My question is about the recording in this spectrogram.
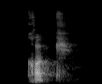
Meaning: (noun) synonym of croque-monsieur; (verb) inflection of croquer: 1. first/third-person singular present indicative/subjunctive 2. second-person singular imperative
- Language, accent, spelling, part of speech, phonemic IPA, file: French, France, croque, noun / verb, /kʁɔk/, LL-Q150 (fra)-croque.wav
